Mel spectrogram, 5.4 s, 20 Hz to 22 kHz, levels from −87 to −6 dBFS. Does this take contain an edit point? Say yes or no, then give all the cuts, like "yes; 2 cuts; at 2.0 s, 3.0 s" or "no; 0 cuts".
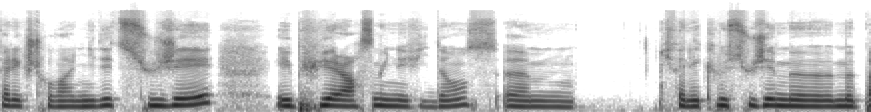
yes; 1 cut; at 2.3 s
